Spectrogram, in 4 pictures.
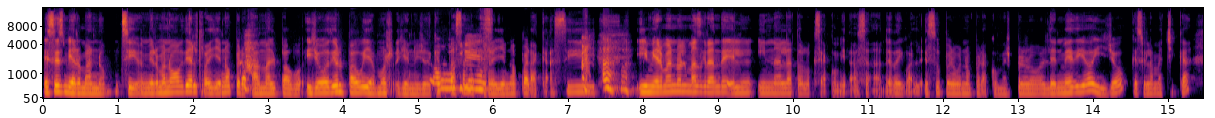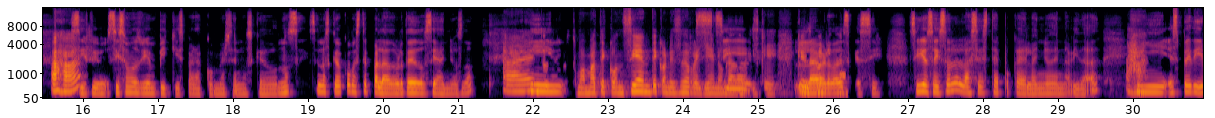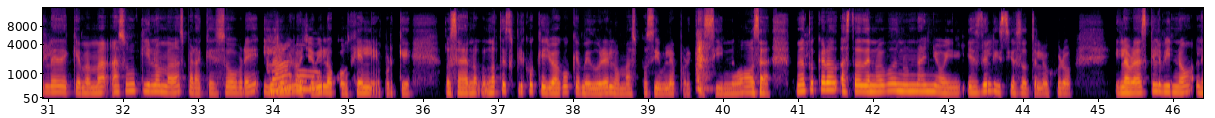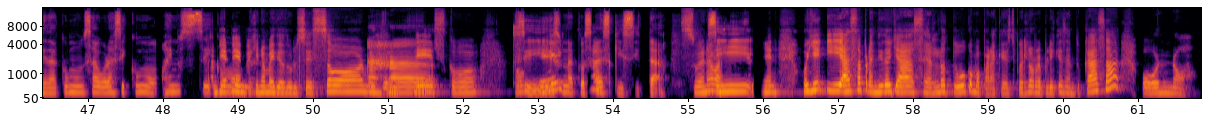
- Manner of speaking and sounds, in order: chuckle; laughing while speaking: "¿Cómo crees?"; chuckle; "paladar" said as "palador"; chuckle; other background noise
- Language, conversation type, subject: Spanish, podcast, ¿Qué recuerdo tienes de la comida en las fiestas familiares?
